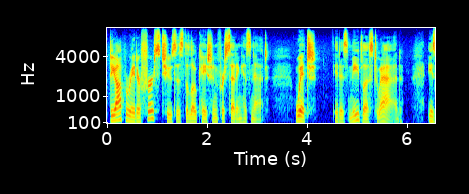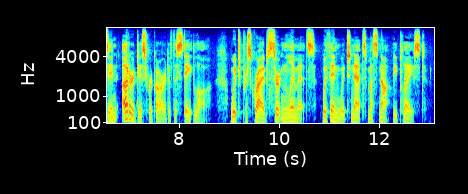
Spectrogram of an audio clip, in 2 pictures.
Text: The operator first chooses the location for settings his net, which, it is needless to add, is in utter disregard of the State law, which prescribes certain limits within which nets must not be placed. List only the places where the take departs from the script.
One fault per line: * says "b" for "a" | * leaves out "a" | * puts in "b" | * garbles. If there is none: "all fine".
* says "setting" for "settings"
